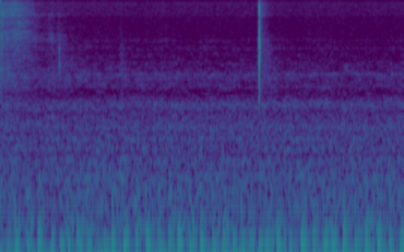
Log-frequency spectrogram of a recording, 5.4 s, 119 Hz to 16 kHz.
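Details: 2014 Hyundai ix35 2.0 184hp diesel automatic at 166,000 km, warm after half an hour of driving: a dull low knock about once a second at a standstill and low revs up to about 1500 rpm. Heard from inside the car; cause unknown.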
